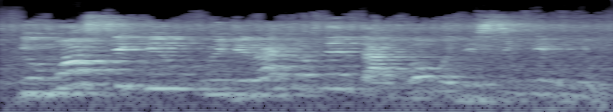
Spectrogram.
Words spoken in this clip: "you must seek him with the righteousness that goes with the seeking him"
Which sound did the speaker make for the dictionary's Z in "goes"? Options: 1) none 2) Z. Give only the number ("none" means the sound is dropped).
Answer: 1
